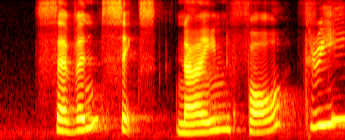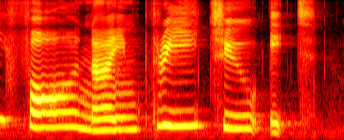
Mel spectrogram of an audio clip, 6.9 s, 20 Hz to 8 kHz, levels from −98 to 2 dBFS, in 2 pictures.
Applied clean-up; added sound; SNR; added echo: none; none; none; none.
